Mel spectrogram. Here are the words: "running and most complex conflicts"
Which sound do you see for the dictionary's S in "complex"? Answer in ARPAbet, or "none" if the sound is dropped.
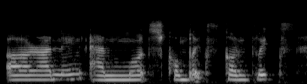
S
